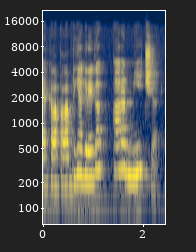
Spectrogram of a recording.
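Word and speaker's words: παραμυθία: Por último, a palavra traduzida no grego como consolação, nós pronunciamos ela como paramítia. Acho que tá certo, paramítia, né, a pronúncia.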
